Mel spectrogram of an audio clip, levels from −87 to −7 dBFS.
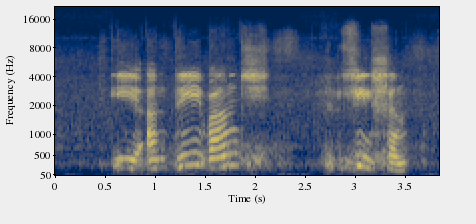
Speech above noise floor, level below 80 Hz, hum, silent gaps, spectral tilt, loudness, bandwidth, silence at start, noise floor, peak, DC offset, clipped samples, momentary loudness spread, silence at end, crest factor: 28 dB; -78 dBFS; none; none; -1.5 dB/octave; -23 LUFS; over 20 kHz; 0.55 s; -53 dBFS; -8 dBFS; under 0.1%; under 0.1%; 19 LU; 0.15 s; 18 dB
